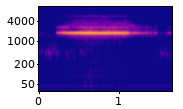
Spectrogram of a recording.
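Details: White's thrush sounding one clear, flat, sustained whistle of about a second, with a soft trailing echo.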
